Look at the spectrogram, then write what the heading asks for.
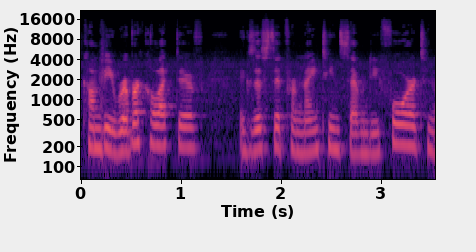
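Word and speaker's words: Combahee: so the conbini are I guess it's pronounced convey River collective existed from 1974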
